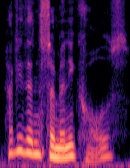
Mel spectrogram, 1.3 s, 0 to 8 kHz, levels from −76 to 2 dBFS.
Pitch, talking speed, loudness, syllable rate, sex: 140 Hz, 275 wpm, -15 LUFS, 6.3 syllables/s, male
